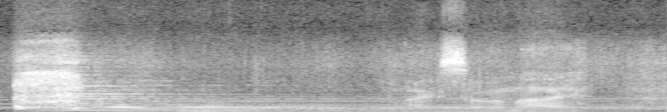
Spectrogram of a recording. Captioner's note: collapses sobbing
